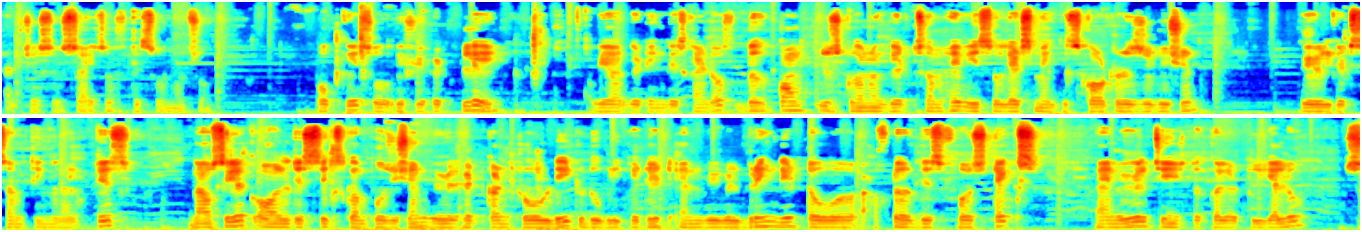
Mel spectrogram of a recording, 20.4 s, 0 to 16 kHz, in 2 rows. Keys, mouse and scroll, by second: 2.5 space, 4.4-5.8 drag, 7.8 space, 9.9 space, 10.5 click, 12.4 shift+click, 14.0 ctrl+d, 15.5-17.6 drag.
